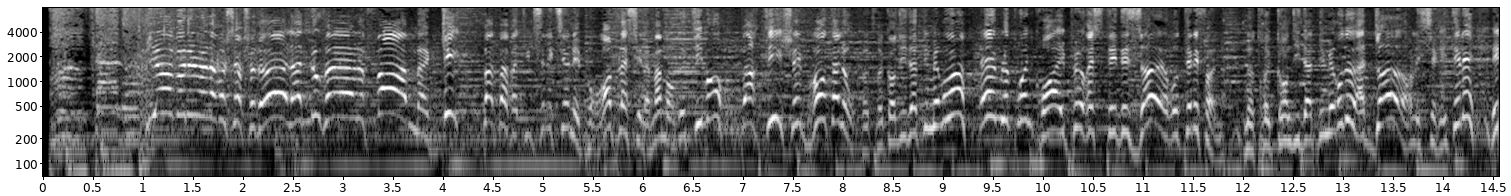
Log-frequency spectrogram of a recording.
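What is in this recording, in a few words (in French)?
Belgian French, male, commercial; voice demos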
